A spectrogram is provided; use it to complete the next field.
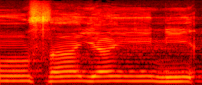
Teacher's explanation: nun sukun bertemu sa, ikhfa hakiki, kita samarkan bunyi nun sukun dan mendengung selama 3 harokat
